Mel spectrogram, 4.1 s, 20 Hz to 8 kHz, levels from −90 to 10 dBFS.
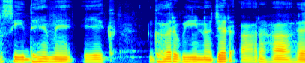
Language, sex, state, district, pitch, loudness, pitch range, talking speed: Hindi, male, Jharkhand, Ranchi, 100 Hz, -19 LUFS, 100-105 Hz, 130 wpm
